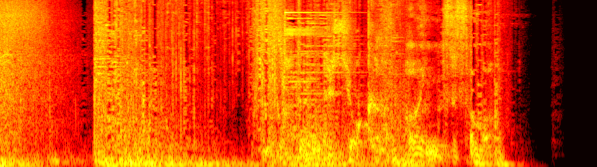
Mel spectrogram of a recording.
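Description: Heavy metal armour clanks as a large halberd swings.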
